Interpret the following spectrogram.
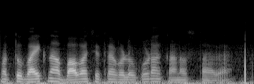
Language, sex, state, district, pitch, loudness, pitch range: Kannada, male, Karnataka, Bangalore, 115 Hz, -23 LUFS, 100-125 Hz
